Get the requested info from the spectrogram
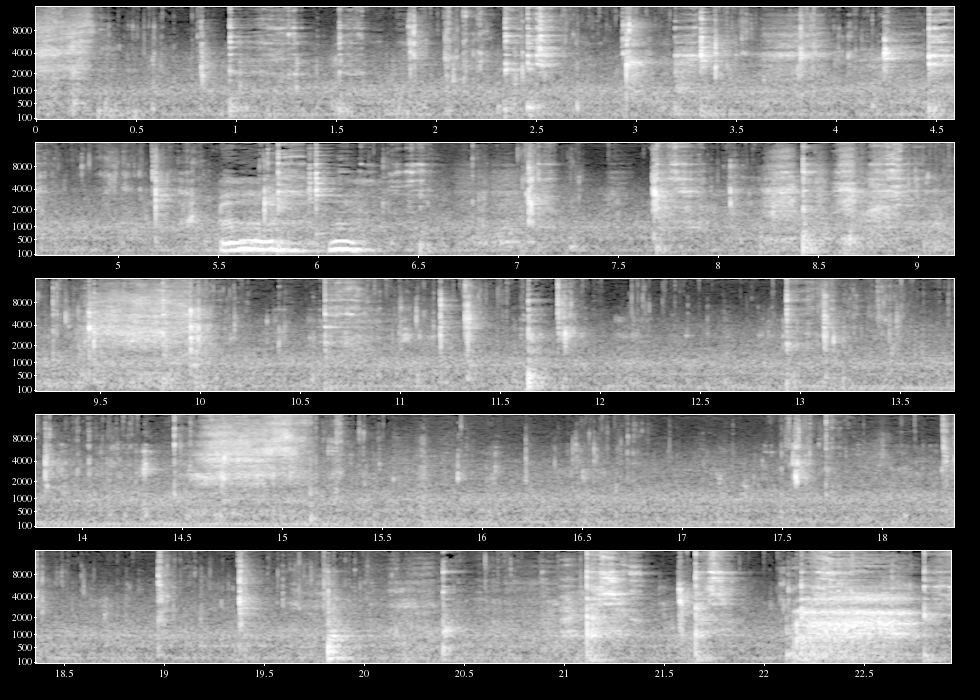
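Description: Metal forks clinking and scraping on plates as two people eat ramen noodles, with a few hissy noodle slurps, the loudest near the end.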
